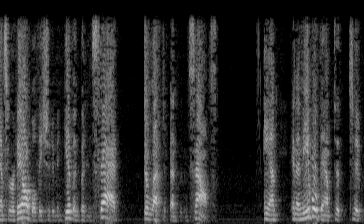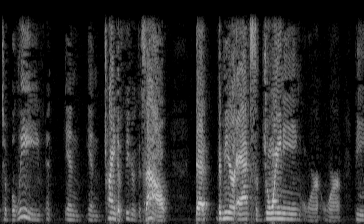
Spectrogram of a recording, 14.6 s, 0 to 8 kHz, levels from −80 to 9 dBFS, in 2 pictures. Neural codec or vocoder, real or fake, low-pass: none; real; 7.2 kHz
